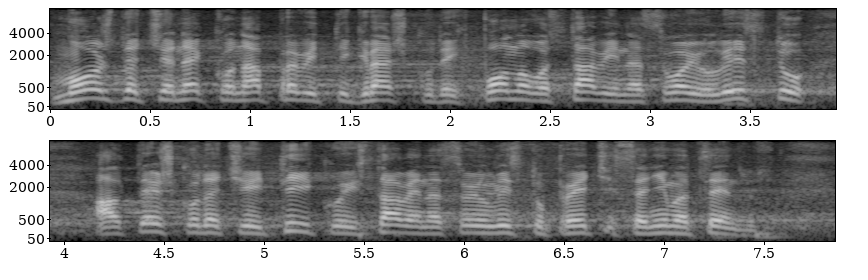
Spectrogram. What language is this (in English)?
Serbian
